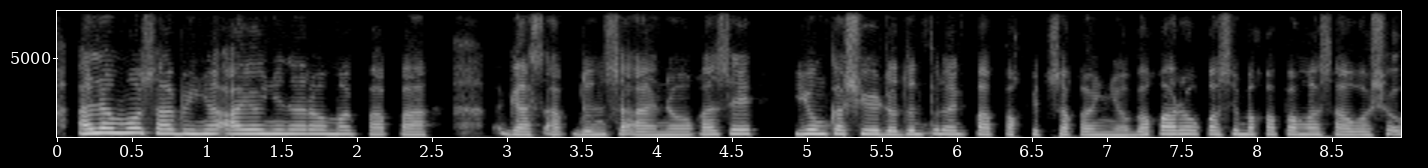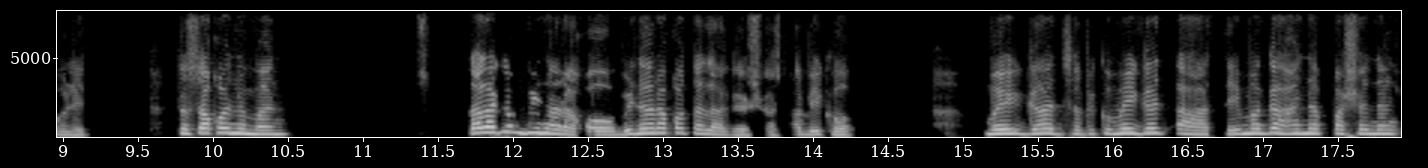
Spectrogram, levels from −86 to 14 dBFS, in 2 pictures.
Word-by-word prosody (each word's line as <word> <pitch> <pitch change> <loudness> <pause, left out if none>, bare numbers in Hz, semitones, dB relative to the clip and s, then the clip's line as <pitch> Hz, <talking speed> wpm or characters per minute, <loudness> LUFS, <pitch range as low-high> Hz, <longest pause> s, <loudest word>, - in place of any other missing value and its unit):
"Alam 295 +3 +7
mo, 305 0 +6
sabi 275 -4 +1
niya, 260 - +1
ayaw 255 +1 +4
niya 255 0 +4
na 250 - +2
raw - - +1
magpapa-gas 210 +1 -4
up 210 +4 -4
dun 200 0 -2
sa 225 - -2 0.2
ano, 190 +1 -3
kasi, 220 +4 0 0.3
yung 250 +1 +4
cashier 240 -1 0
dun, 210 -2 -1
dun 225 - +1
pa 245 - -3
nagpapa-cute 215 -2 -5
sa 205 -2 -3
kanya 185 -3 -3
baka 210 +6 +1
raw 230 0 +1
kasi 225 0 -4
makapangasawa 210 -2 -3
siya 225 +3 -6
ulit". 175 -3 -7 0.6
Tas 275 -1 0
ako 300 +1 +4
naman. 230 -4 +2 1.2
Talagang 335 +1 +5
binara 280 -6 +3
ko, 205 -2 +1
binara 285 +7 +2
ko 305 - -3
talaga 230 -10 -3
siya 175 0 -13
sabi 210 0 -4
ko, 190 -3 -2 0.9
"My 260 +2 +4
God" 260 -1 0
sabi 230 0 -6
ko, 260 - -2
"My 280 +1 +4
God 290 +3 0
ate, 230 -3 -2
maghahanap 275 0 +2
pa 265 - -2
siya 260 +1 -3
ng 250 -1 0
235 Hz, 170 wpm, -22 LUFS, 210-265 Hz, 1.2 s, Alam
